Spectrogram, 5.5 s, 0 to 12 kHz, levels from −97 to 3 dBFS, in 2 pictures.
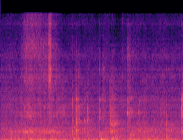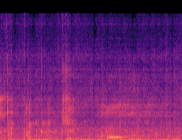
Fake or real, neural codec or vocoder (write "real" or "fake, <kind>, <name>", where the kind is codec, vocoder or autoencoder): fake, codec, HILCodec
